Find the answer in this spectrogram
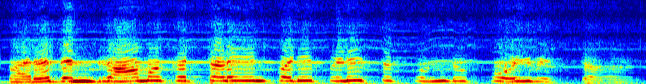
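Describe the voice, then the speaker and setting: A woman's voice: extremely high pitch, moderate pace. A weeping, desperate queen mother. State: crying. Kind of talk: dubbed mythological film acting. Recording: dull lo-fi old film soundtrack with loud music.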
